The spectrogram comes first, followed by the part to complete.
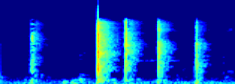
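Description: A person clapping his hands, about four sharp claps in the second half, after one faint tap.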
